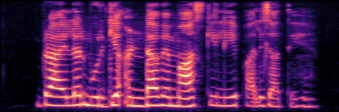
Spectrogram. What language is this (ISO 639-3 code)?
hin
